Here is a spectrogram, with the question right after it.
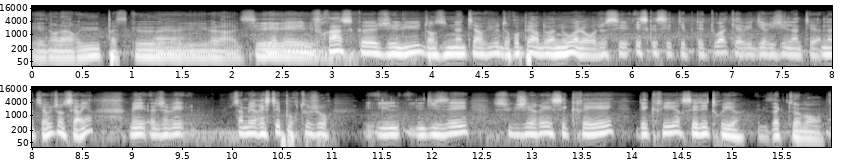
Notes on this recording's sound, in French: Dans ce podcast enregistré le 7 mai dans la cour des Rotondes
